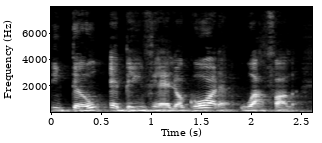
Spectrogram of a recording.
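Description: A Brazilian Portuguese-accented teacher walks through an English dialogue in a slightly husky voice. The explanation runs at a brisk, chatty clip, then drops to slow, deliberate English sentences for the learner to copy. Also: medium pitch. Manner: explains step by step, repeating English phrases slowly and clearly. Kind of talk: video reading lesson explaining English in Portuguese.

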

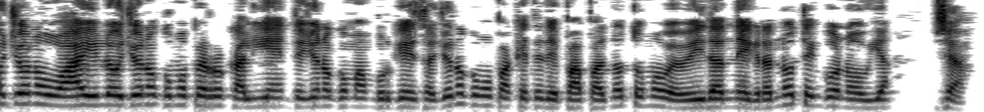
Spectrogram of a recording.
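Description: Man, Colombian accent, high voice, motivational speaker, storytelling talk, acts out dialogue. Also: fairly bright tone.

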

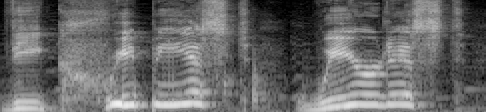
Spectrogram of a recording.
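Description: A man hosting a podcast, ranting loudly and emphatically so that his voice clips and distorts the mic. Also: very high voice, big pitch swings, extremely slow. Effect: loud speech clipping and distorting the mic. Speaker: podcast host. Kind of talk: casual podcast chat. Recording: loud speech clipping the mic, faint music.

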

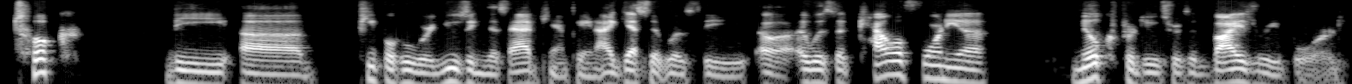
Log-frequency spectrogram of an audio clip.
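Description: A man co-hosting a podcast in casual chat, reporting his research in a halting way and correcting himself as he goes. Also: on the low side, darkish tone, husky, dry recording. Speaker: podcast co-host. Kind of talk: casual chat about a TV episode. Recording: dull lo-fi dry sound.

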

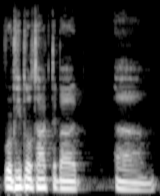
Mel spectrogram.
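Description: Brief: laid-back photographer guest, young man with a French accent, low mellow voice. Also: measured pace. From Spain. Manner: relaxed, laid-back and reflective, with frequent fillers. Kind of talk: casual interview.

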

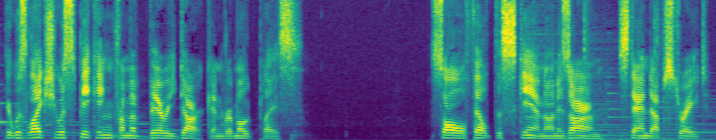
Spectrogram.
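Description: A man narrating a story in a calm, deliberate way, with the odd small stumble. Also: mid-range voice.

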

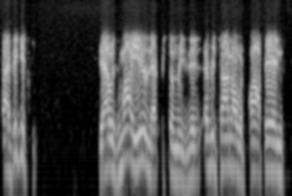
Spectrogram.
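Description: A man's voice: fairly high pitch, quick pace, no room sound. Man calling in over a tinny phone line. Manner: laid-back, rambling, says "dude" often. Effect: heard over a cell phone line. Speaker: caller. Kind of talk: casual chat.

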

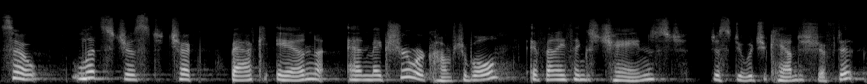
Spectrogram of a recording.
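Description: A woman minister delivering a conversational sermon in a reflective, informal way, gently guiding her listeners. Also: medium pitch, slow. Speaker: minister giving a talk. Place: church sanctuary.

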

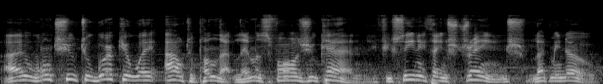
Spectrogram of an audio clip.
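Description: A man voicing a domineering, excitable gentleman in an audiobook story, giving orders with urgent exclamations. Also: on the high side, moderate pace, a little hiss or hum, voice pushed up. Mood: anxious, excited. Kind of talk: dramatized audiobook character.

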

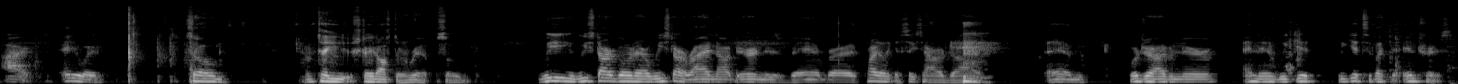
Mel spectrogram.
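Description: A man's voice: medium pitch, normal speed, a little mellow, a little hiss or hum. A young man, a podcast co-host, casually telling a story with loose slang. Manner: loose, slangy, lots of "bro".

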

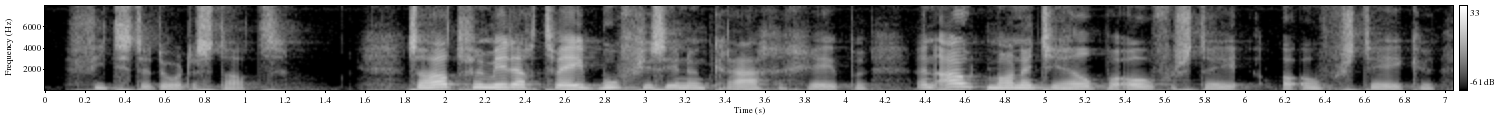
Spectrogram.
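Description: Woman reading a playful storybook. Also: medium pitch. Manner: lively, playful reading with dramatic pauses. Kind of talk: expressive storybook narration.

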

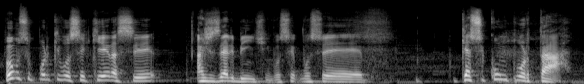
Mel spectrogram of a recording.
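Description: A man's voice: on the high side, very animated, normal speed, fairly bright tone, faint music behind. A man hosting a podcast interview, chiming in eagerly with agreement and explaining points with examples. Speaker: podcast host. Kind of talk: interview chat.

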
